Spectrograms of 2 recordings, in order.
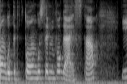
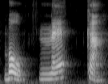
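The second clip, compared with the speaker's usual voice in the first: very slow "Boneca", long gaps between bo, né, ca; syllable by syllable; 2 semitones lower, much slower than usual. Shown as a demonstration. Teacher showing each syllable has a sound, syllable by syllable. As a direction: sound out "Boneca" one separate syllable at a time. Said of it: "Cada sílaba dessa, ela tem um som".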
